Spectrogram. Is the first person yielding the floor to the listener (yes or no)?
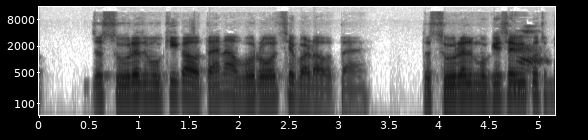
no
